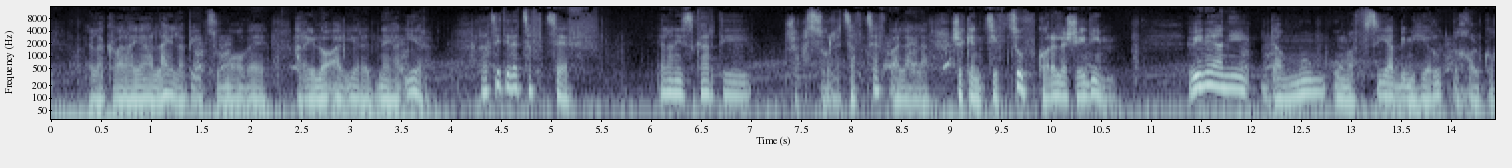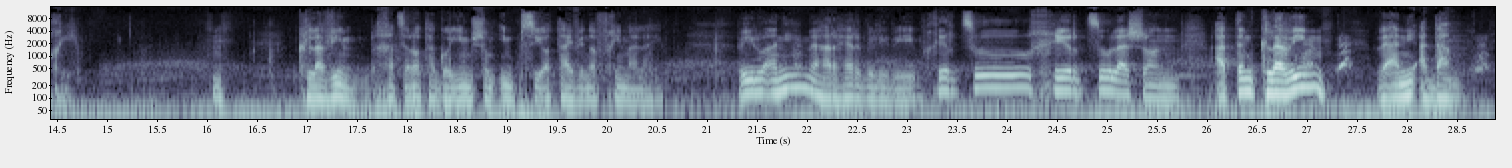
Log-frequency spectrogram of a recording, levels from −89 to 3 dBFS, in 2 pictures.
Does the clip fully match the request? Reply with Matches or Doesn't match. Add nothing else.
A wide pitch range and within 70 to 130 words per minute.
Matches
